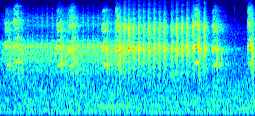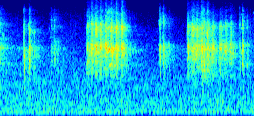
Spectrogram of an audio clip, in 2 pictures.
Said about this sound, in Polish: Sroka jest bardzo ruchliwa i hałaśliwa, zwłaszcza podczas alarmowania przed drapieżnikiem czy konfliktu z innymi ptakami. Wtedy gromadzi się małe stadko i hałas jest jeszcze większy.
